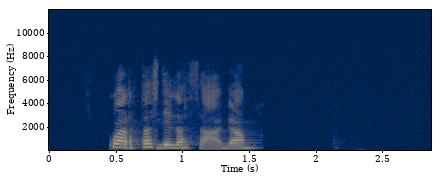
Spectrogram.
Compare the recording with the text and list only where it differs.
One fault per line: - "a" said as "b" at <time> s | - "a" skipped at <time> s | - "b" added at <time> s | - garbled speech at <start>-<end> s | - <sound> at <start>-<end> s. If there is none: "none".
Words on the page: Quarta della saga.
none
